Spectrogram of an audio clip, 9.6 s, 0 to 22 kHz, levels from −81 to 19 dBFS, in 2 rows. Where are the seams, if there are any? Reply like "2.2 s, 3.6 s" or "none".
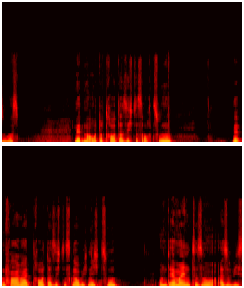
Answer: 7.8 s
